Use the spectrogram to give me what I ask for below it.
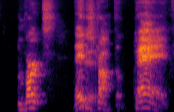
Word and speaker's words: Wirtz: Wirtz, how do you pronounce his last name? Wirtz.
